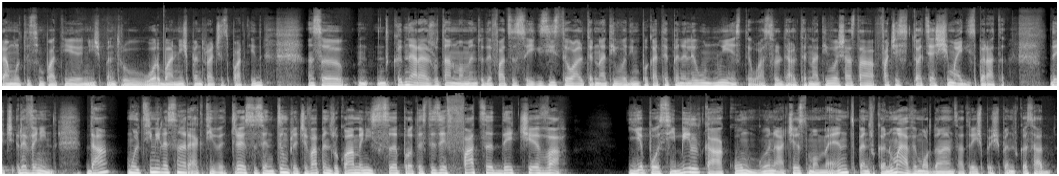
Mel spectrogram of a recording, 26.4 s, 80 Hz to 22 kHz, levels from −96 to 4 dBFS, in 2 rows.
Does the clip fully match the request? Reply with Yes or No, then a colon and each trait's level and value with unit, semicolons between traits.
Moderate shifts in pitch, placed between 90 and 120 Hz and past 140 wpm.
Yes: average, 4.5 semitones; low, 110 Hz; fast, 170 wpm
